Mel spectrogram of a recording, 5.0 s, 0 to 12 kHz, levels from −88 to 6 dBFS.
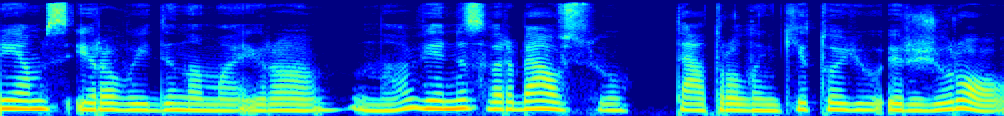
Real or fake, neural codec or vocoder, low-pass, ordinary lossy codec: real; none; 10.8 kHz; AAC, 48 kbps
